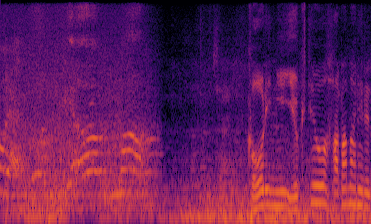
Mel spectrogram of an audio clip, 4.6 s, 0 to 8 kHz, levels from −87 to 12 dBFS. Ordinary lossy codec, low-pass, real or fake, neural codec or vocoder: none; none; fake; codec, 16 kHz, 6 kbps, DAC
